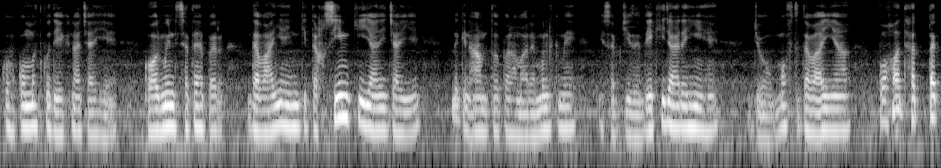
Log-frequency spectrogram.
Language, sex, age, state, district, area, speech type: Urdu, male, 18-30, Delhi, South Delhi, urban, spontaneous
